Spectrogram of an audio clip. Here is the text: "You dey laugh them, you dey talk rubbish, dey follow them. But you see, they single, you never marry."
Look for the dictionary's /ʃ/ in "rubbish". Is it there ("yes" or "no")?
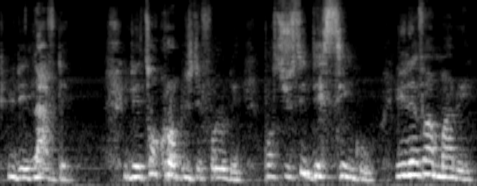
no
